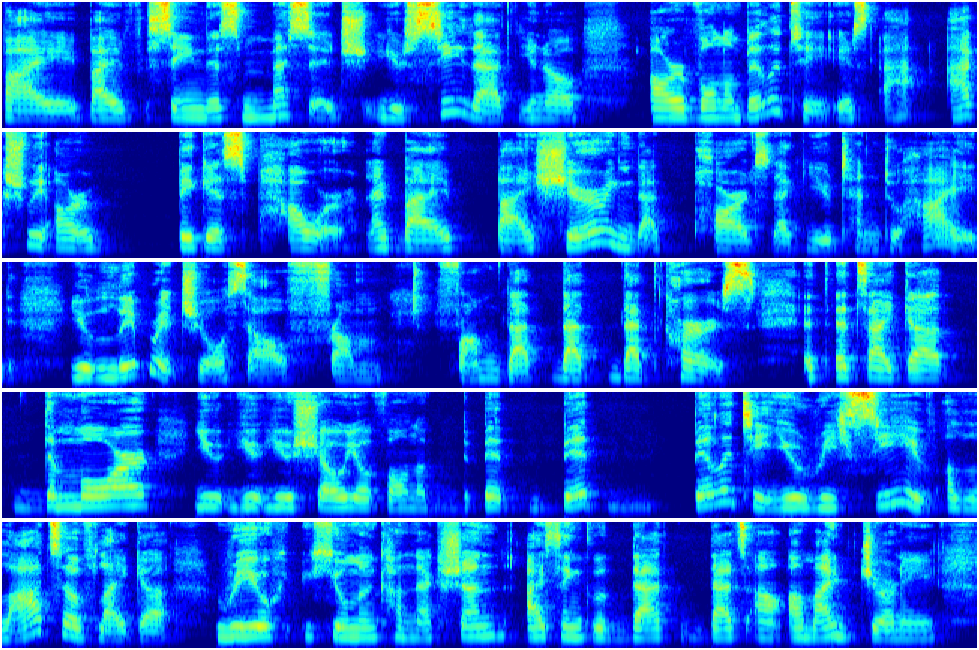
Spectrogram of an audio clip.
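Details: Adult woman, a doctoral student in communication sciences and disorders, who stutters; a word repetition heard; stuttering.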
